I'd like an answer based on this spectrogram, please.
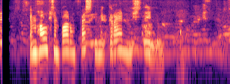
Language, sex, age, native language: Icelandic, male, 12, Icelandic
